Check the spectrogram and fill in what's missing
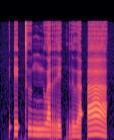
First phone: ʔ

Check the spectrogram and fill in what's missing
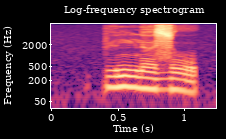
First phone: p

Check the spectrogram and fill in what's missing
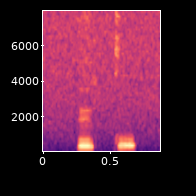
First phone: ẽ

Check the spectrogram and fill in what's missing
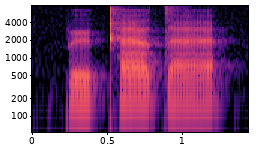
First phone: p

